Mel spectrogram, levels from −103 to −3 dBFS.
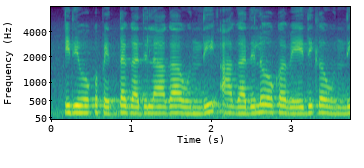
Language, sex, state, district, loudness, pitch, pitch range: Telugu, female, Telangana, Komaram Bheem, -15 LUFS, 180 Hz, 170-185 Hz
